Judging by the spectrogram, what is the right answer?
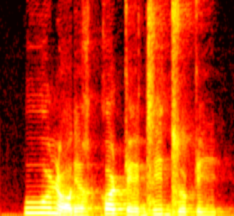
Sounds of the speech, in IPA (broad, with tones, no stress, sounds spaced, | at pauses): uː˥ ɳ ɔː˩ ɾ i˩ ʁ k ɔ˥ ʈ e˩ d͡z i˥ d͡z u˩ ʈ i˩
